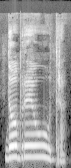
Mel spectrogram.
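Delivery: a light high call; mild call to the cloud. Acted. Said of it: "крикнул мышонок белому облаку".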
